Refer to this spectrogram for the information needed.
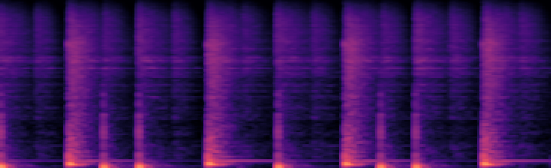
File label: Beat Loops; Zero-G; Monster Beats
